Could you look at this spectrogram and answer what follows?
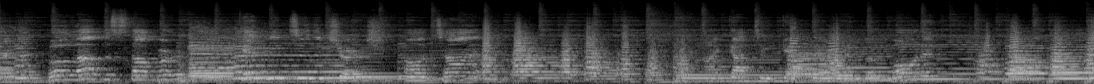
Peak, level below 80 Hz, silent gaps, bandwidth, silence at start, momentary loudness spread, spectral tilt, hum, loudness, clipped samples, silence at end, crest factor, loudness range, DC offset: -8 dBFS; -54 dBFS; none; 19.5 kHz; 0 s; 7 LU; -4.5 dB/octave; none; -24 LUFS; under 0.1%; 0 s; 16 dB; 3 LU; under 0.1%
